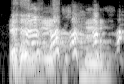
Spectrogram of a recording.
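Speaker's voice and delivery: words breaking into a laugh, pitch jumping high. Real, not acted. Co-host joking about leaving LA, laughing as he speaks. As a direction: laugh through the line. Laughing at his own story.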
